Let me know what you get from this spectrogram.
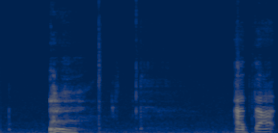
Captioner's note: clearing throat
